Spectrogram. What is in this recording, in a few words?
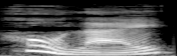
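"hou4lai2", Mandarin Chinese; 后来; その後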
